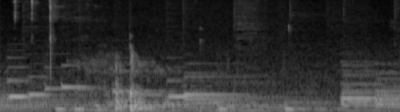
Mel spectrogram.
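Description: Background music with sustained keyboard notes. A couple of short, sharp snips, about half a second and just over a second in, from scissors trimming a yarn tassel.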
